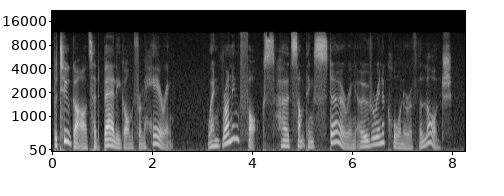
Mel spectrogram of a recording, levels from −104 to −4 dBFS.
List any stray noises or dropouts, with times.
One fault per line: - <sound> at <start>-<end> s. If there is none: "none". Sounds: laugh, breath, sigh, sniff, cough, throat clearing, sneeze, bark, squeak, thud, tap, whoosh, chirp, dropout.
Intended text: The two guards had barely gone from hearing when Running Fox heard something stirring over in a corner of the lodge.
none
